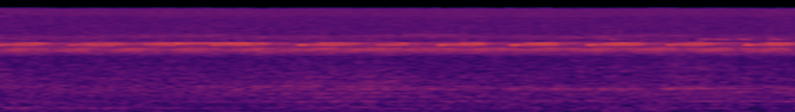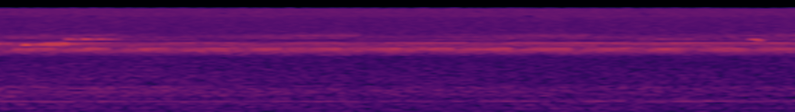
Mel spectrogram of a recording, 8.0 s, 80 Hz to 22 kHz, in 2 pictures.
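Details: Autumn insects calling at night in the forest at Tsukimi no Mori, Kaizu, Gifu, Japan, overlooking the Nobi Plain from 180 m up: a steady high shrill trill with pulsing bands, several callers overlapping continuously, faint distant hum beneath.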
